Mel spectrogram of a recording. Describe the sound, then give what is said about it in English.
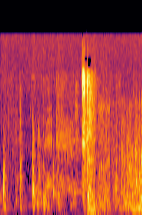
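A heavy wooden door of a building swings open after its latch is lifted and lands with a single loud thud, followed by a low, sustained rumble that fills the background. “He lifted it. The door swung open.”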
